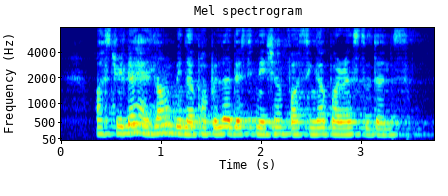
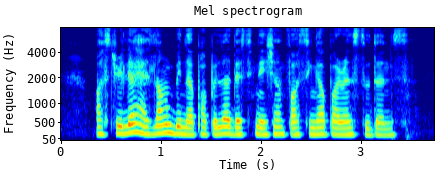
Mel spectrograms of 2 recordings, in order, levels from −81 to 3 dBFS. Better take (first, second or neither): second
